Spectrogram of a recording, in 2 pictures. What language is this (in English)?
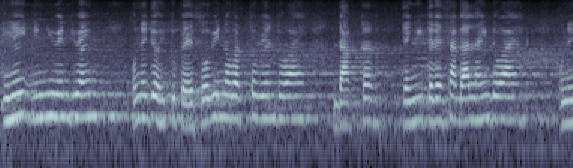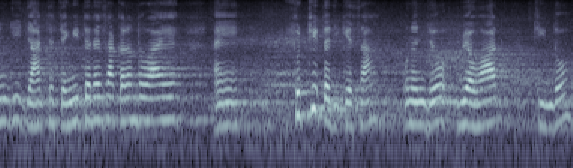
Sindhi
